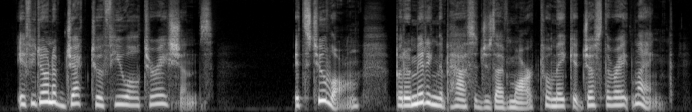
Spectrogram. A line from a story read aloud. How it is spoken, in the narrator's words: he said, in a businesslike tone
